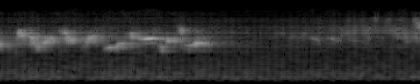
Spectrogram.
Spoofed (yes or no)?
yes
